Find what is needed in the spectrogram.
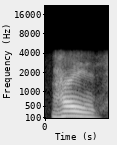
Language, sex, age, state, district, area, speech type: Odia, male, 45-60, Odisha, Nabarangpur, rural, conversation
